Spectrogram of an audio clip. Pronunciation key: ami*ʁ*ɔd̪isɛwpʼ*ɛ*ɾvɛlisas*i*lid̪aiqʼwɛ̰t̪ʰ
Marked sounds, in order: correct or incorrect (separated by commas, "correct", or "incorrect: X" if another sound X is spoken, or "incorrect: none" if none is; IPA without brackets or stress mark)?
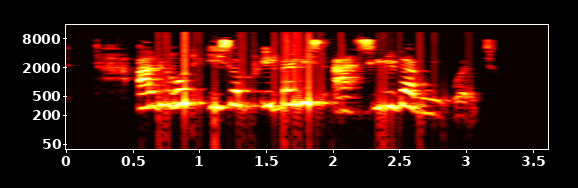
correct, incorrect: i, correct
